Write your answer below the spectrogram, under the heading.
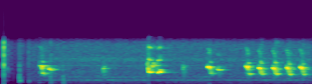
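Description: A cockatiel sings bright, chirpy whistles, scattered at first and then quickening into a run of six short notes, over a faint steady household hum.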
